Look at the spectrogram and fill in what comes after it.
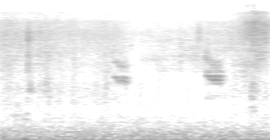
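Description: Steady low outdoor rumble, with a small bird chirping twice in the second half.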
